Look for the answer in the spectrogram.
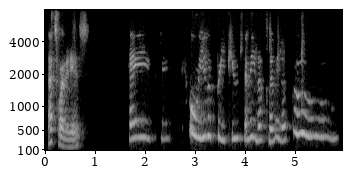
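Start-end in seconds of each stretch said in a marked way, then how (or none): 1.7-5.9 soft, high, flirty come-on. Retold or imitated. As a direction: flirt softly, charm them in. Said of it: "to romance 'em".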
